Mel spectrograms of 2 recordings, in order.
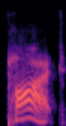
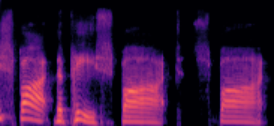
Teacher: if you say pop pot you can feel a lot of air coming out when the p's in the beginning of a word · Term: aspirated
